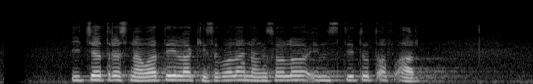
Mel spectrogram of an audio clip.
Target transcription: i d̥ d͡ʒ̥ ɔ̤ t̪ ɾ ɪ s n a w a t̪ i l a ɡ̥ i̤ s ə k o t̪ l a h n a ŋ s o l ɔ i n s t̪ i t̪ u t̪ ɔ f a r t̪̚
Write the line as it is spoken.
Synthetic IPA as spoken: i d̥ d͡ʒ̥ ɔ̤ t̪ ɾ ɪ s n a w a t̪ i l a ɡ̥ i̤ s ə k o l a h n a ŋ s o l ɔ i n s t̪ i t̪ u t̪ ɔ f a r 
